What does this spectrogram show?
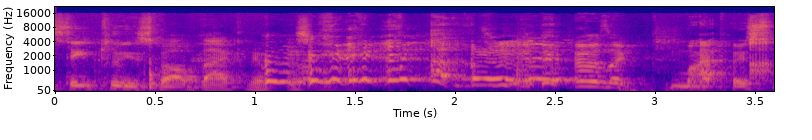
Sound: laugh

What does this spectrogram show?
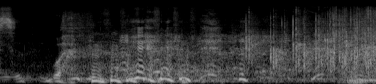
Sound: laughter; applause

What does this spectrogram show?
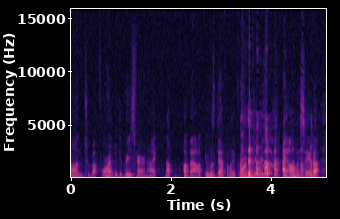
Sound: laugh

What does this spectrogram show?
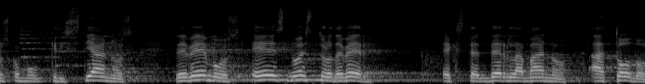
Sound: speaking in foreign language

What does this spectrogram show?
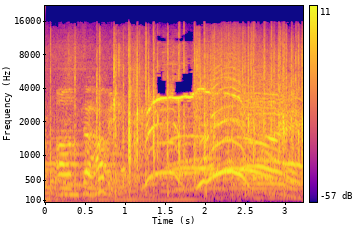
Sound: all cheering

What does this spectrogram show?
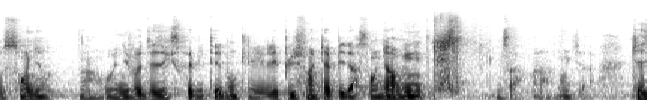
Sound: squish

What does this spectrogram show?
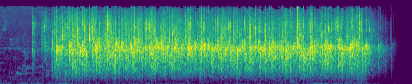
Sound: applause

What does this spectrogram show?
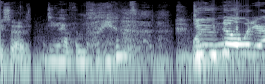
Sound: laughter

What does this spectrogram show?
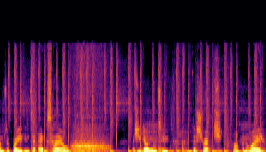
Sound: exhaling loudly

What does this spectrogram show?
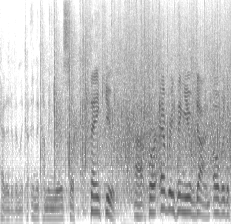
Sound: applause

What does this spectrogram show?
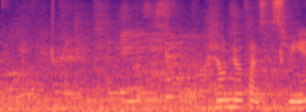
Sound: people talking

